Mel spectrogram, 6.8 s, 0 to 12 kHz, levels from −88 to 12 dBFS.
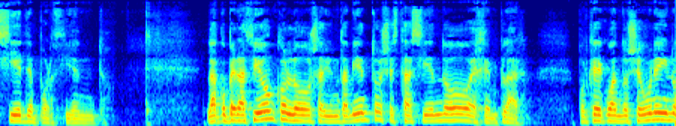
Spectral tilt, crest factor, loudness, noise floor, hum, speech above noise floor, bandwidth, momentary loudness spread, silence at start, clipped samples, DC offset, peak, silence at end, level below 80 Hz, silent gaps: -6 dB/octave; 16 dB; -17 LUFS; -46 dBFS; none; 30 dB; 12 kHz; 13 LU; 0 s; under 0.1%; under 0.1%; -2 dBFS; 0 s; -58 dBFS; none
